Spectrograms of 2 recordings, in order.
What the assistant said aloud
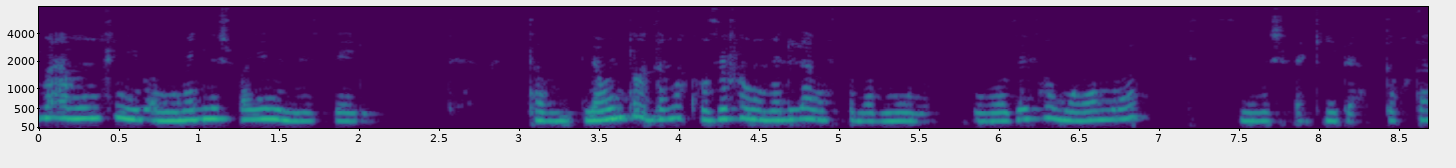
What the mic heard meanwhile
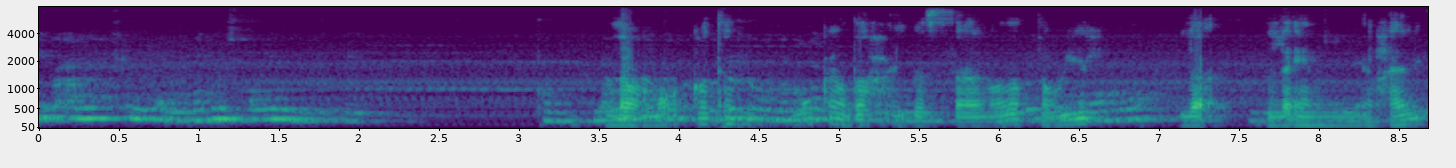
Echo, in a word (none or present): present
